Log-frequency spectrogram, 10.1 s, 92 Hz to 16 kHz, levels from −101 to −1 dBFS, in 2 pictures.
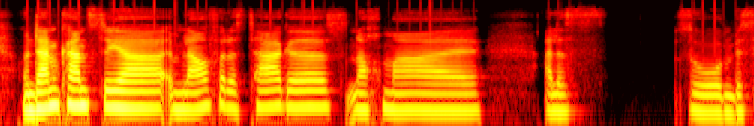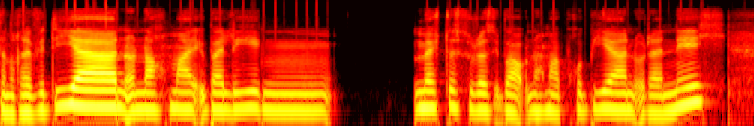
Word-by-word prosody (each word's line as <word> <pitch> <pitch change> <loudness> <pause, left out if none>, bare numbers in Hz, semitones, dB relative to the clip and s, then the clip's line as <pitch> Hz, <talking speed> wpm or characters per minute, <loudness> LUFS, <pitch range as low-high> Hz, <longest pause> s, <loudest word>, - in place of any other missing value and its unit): und 175 +1 +4
dann 195 +3 +9
kannst 215 -1 +5
du - - +3
ja 195 0 +5
im 180 -1 -4
Laufe 195 +4 -1
des 190 -2 -6
Tages 200 0 -2
noch 180 +1 -6
mal 175 -1 -3 0.4
alles 170 -1 -9 0.5
so 165 -3 -5
'n 160 - -6
bisschen 165 0 -6
revidieren 205 +4 +5
und 170 - -2
noch 180 +1 -4
mal 185 -2 -3
überlegen: 180 -2 -5 0.5
Möchtest 195 +1 -4
du 180 - -8
das 180 -1 -5
überhaupt 165 -2 -5
noch 170 - -7
mal 170 - -5
probieren 180 +1 -5
oder 160 +1 -6
nicht? 235 +8 -3
180 Hz, 175 wpm, -23 LUFS, 175-200 Hz, 0.5 s, dann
